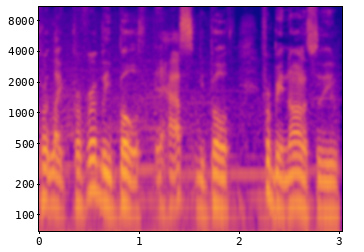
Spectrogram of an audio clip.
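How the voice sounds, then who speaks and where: With music in the background, a man speaks at medium pitch in an animated tone. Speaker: gaming YouTuber. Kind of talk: casual video commentary. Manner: fast.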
